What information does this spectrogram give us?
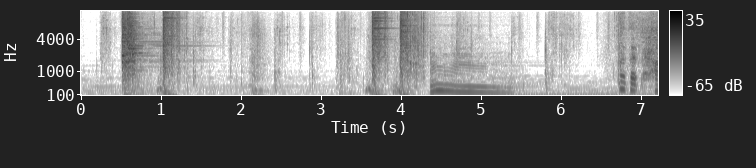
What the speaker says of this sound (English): Oh, your weapons broke again.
